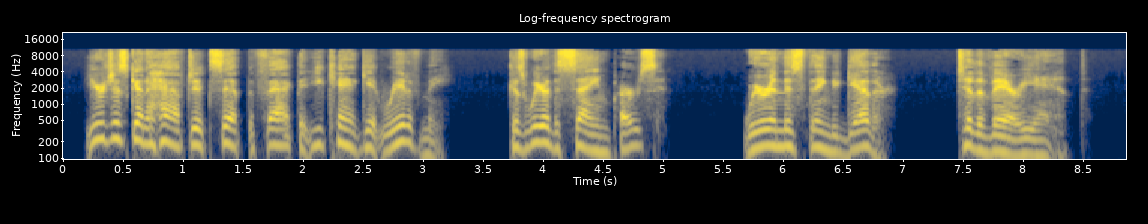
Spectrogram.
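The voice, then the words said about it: Exaggerated country accent character voice. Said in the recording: “in that fucked up country accent”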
